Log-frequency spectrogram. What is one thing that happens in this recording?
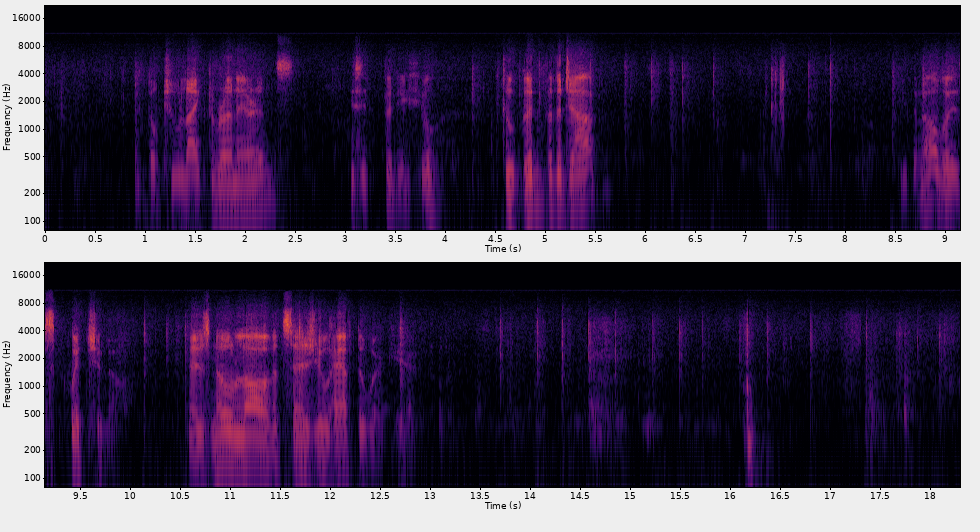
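Another man answers with animation, close by.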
